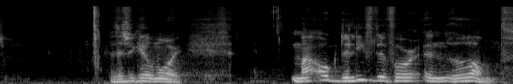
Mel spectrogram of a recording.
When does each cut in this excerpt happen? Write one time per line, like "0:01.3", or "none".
0:01.0
0:02.8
